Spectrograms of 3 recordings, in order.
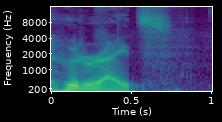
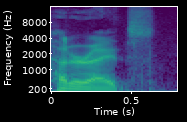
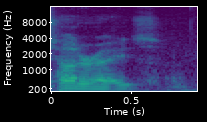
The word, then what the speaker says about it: Hutterites: And it might be pronounced Hutterites. – I'm pretty sure it's Hutterites. – Jeff, we've been saying it wrong this whole time and you didn't say anything.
